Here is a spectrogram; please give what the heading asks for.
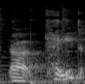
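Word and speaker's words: Khaite: this one is by Kate I think it is k-h-a-i-t-e I think it's pronounced Kate whether in a hobo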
